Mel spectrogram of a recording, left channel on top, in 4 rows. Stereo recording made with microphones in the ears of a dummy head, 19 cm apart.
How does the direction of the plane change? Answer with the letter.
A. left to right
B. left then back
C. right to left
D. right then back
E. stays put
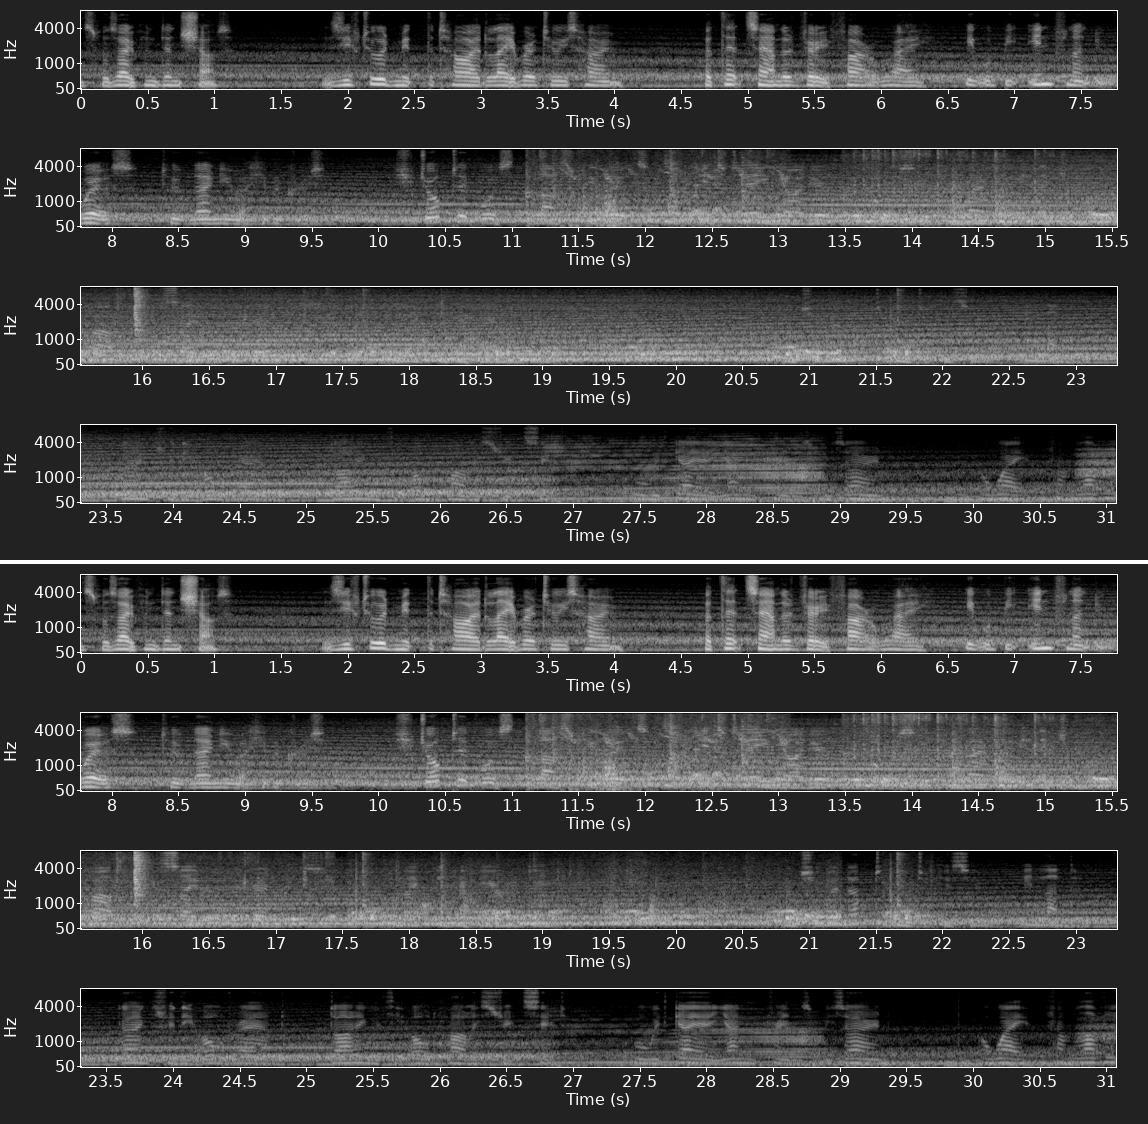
C.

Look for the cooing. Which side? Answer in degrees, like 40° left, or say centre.
30° right.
